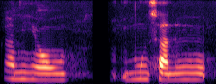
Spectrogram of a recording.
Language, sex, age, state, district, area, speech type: Bodo, female, 45-60, Assam, Kokrajhar, rural, spontaneous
